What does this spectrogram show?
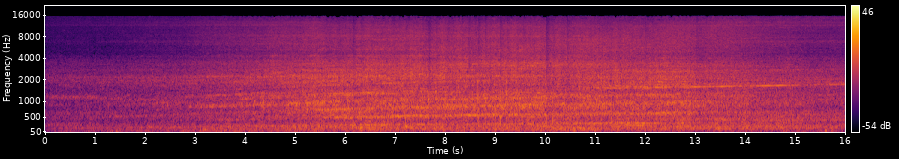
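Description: A train passing along the line: it grows louder over the first five seconds, runs by steadily, and fades near the end, with several steady humming tones over the rush of the wheels on the rails.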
